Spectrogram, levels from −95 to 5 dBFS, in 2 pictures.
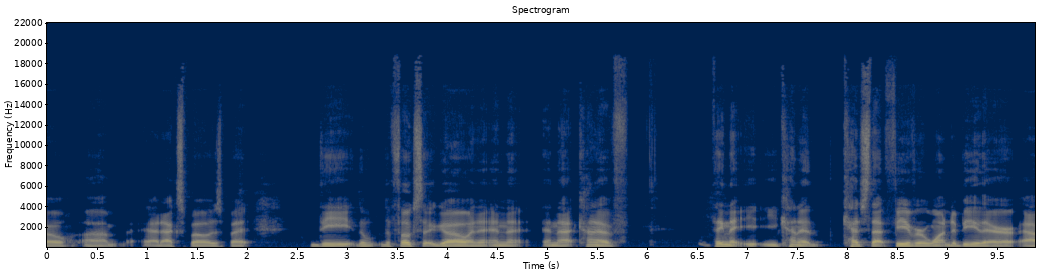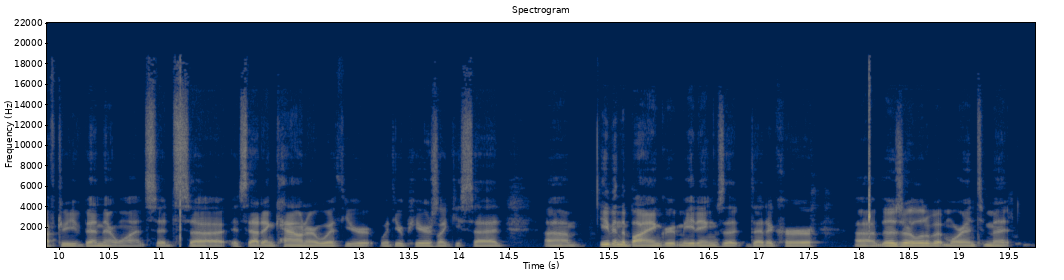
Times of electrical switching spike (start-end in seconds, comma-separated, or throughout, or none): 11.21, 18.09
